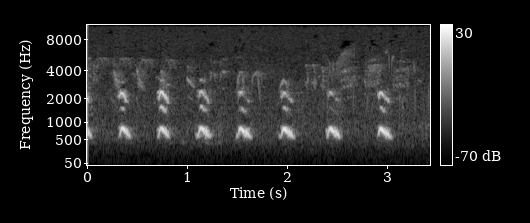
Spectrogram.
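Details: American coot uttering a fast series of seven clipped, nasal, honking notes, about two per second, evenly pitched and steady, with nothing else audible.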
